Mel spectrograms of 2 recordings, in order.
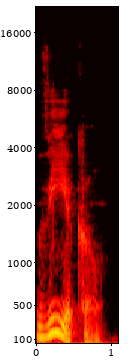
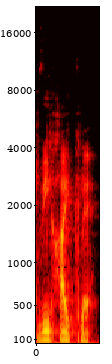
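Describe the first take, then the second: First: The h in the middle is silent. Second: The h in the middle is pronounced. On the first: The speaker calls it right. "So, vehicle" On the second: The speaker calls it wrong. "Not vehicle, that's for sure"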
